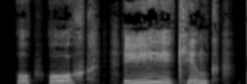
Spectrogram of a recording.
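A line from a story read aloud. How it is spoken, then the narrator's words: Moaning. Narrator (Russian): простонал Беззубик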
